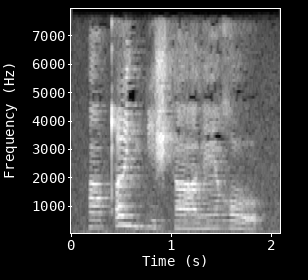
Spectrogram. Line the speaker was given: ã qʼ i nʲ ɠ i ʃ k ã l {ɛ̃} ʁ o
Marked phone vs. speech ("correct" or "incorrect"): incorrect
